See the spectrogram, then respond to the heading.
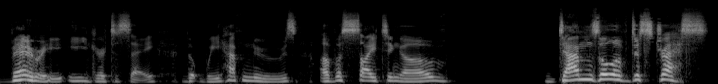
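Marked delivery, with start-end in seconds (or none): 5.6-7.1 loud and slow, each word announced like a headline; dramatic announcement. Acted. Radio host announcing a villain sighting with loud drama. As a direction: boom out the name like breaking news.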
